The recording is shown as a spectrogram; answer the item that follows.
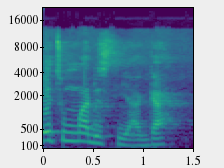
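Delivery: plain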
